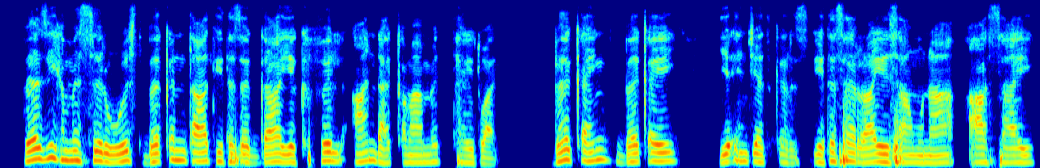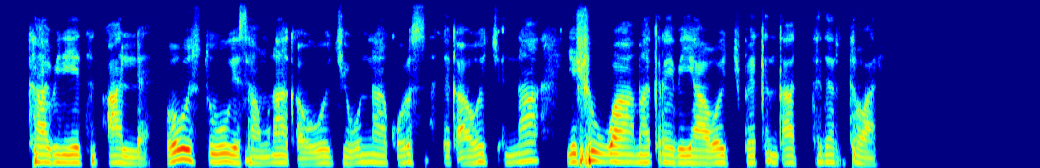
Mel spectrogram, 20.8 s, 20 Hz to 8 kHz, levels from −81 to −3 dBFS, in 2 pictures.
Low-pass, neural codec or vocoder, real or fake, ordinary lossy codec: 7.2 kHz; vocoder, 44.1 kHz, 128 mel bands, Pupu-Vocoder; fake; Opus, 32 kbps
